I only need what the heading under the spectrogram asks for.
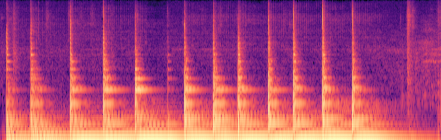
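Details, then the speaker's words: Tap test on a spruce guitar soundboard blank: about thirteen knuckle taps, each a short ringing note with a faint buzzy rattle from a split in the wood. "I usually hear them before I can see them but then if you can hear that rattle"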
